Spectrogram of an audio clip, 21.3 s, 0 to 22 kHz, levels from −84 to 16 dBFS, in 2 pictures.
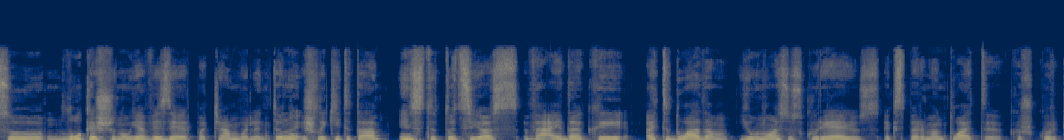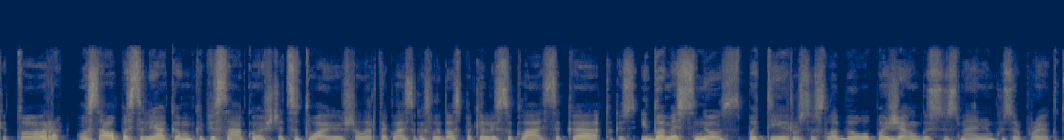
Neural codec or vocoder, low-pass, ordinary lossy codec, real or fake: vocoder, 44.1 kHz, 128 mel bands every 256 samples, BigVGAN v2; 14.4 kHz; AAC, 48 kbps; fake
